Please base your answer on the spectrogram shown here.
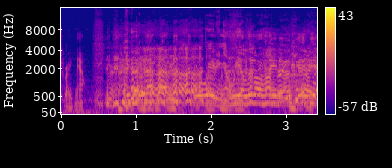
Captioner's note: laughter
